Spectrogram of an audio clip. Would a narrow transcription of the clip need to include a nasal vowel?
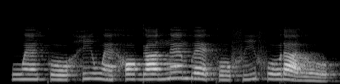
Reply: yes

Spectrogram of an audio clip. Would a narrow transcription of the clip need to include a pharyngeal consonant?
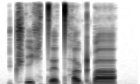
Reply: no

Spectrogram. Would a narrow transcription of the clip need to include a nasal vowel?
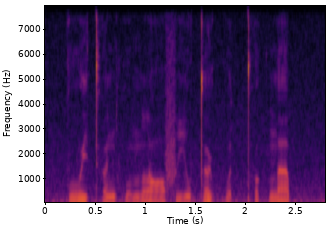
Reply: no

